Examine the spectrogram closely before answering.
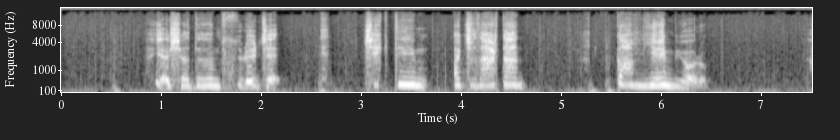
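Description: A young woman speaks weakly and breathlessly.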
